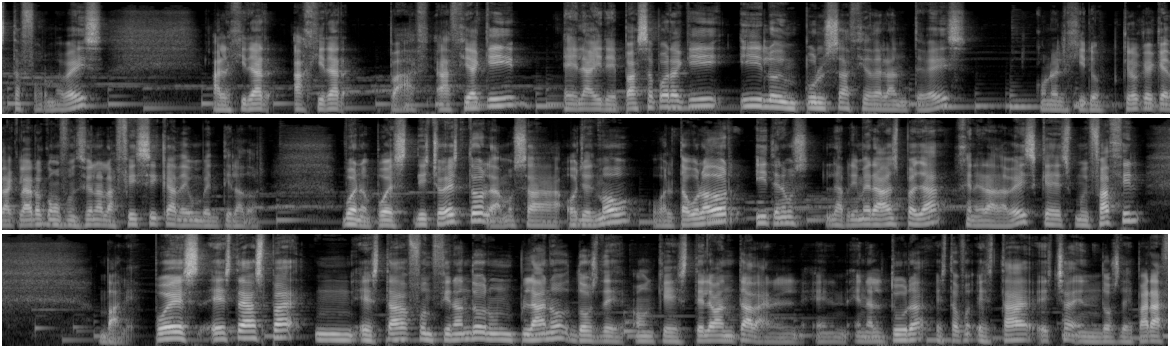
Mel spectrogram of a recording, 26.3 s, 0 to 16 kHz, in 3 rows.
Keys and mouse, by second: 2.0 middle click, 3.5 middle click, 12.1-13.4 drag, 13.8-15.8 middle drag, 16.1-17.2 middle drag, 17.5 middle click, 18.8 middle click, 25.7-26.2 middle drag.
